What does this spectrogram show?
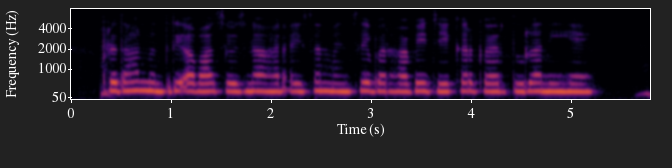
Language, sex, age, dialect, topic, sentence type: Chhattisgarhi, female, 18-24, Northern/Bhandar, banking, statement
